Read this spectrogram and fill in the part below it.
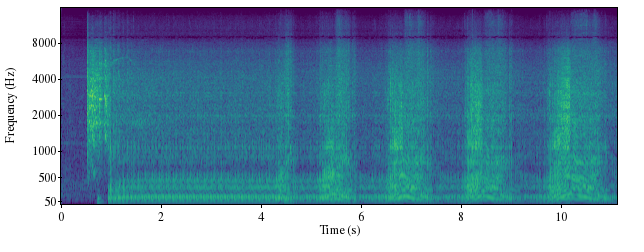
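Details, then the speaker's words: Yamaha MT-07 after installing a full aftermarket exhaust system, baffle removed from silencer: deep, throaty, loud open twin blipping in repeated rev bursts and dropping back cleanly; engine healthy, normal revving through open exhaust. "sounds pretty mean."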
